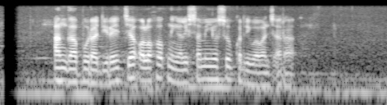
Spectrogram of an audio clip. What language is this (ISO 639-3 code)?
sun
